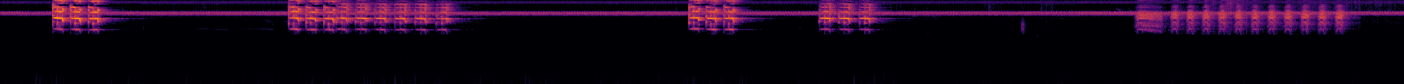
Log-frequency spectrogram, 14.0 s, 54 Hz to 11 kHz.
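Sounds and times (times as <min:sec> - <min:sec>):
steady high insect drone: 0:00.0 - 0:14.0
Green Jay calling with rapid ringing rattled notes: 0:02.9 - 0:04.6, 0:06.9 - 0:07.5, 0:08.2 - 0:08.9, 0:11.4 - 0:14.0.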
